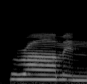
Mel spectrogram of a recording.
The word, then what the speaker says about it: ramen: about this week that gets my go is Raymond Noodles I know I say it wrong I know it's pronounced ramen noodles but it's spelled raymen who the [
